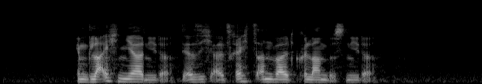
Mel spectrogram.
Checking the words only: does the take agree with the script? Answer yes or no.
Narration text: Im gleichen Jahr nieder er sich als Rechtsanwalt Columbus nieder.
yes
